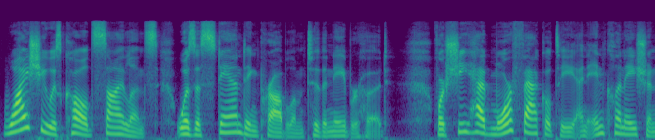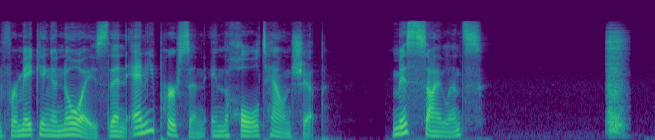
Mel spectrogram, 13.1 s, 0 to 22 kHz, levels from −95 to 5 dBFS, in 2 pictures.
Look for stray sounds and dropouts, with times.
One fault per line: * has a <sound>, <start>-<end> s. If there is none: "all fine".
* has a sniff, 12.6-12.9 s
